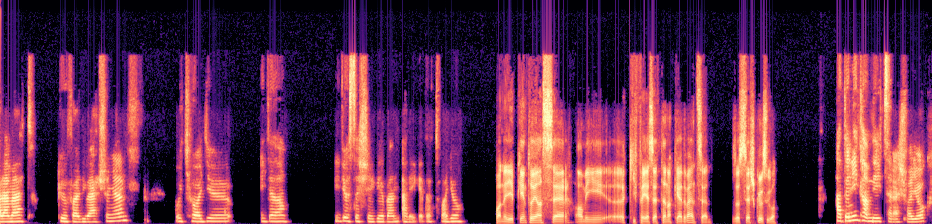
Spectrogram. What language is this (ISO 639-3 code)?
hun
